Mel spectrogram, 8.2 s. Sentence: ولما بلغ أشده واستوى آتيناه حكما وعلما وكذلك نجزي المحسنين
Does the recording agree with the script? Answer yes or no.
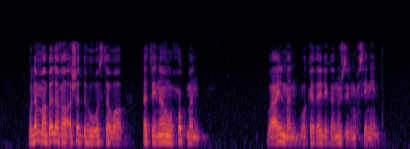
yes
